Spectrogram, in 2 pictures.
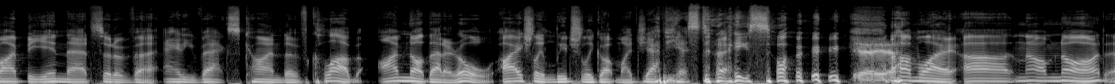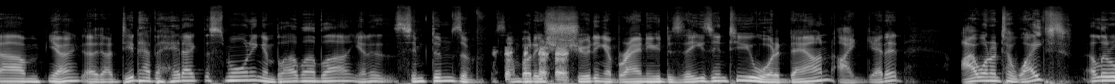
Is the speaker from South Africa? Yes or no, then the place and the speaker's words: no; Perth, Western Australia, Australia; I'm from Perth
